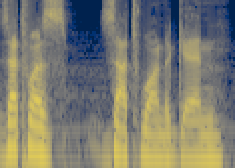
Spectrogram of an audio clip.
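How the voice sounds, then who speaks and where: A man's voice: medium pitch, takes it slowly, dry recording, faint music behind. A man narrating a tabletop game as game master, casual and rambling, laughing often.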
